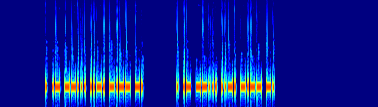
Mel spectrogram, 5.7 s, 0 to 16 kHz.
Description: Morse code, heard as a keyed tone, about 51 wpm, 700 Hz. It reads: EA7FYN EA7FYN
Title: DXCC-100 Call Signs - 6 Characters - Repeated 2x - 50wpm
